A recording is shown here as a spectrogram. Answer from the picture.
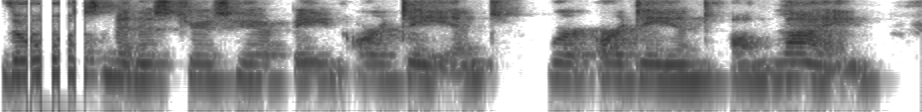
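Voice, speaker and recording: A woman with a Northern Irish accent, medium pitch, vocal fry, and a moderate pace. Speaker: pastor. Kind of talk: devotional talk.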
